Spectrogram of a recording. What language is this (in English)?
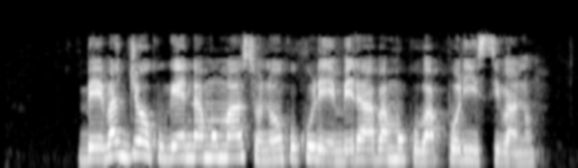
Ganda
